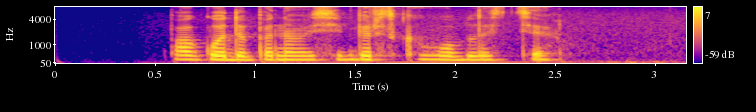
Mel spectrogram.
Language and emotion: Russian, neutral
